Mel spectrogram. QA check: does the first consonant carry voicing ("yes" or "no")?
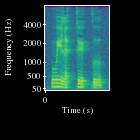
yes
